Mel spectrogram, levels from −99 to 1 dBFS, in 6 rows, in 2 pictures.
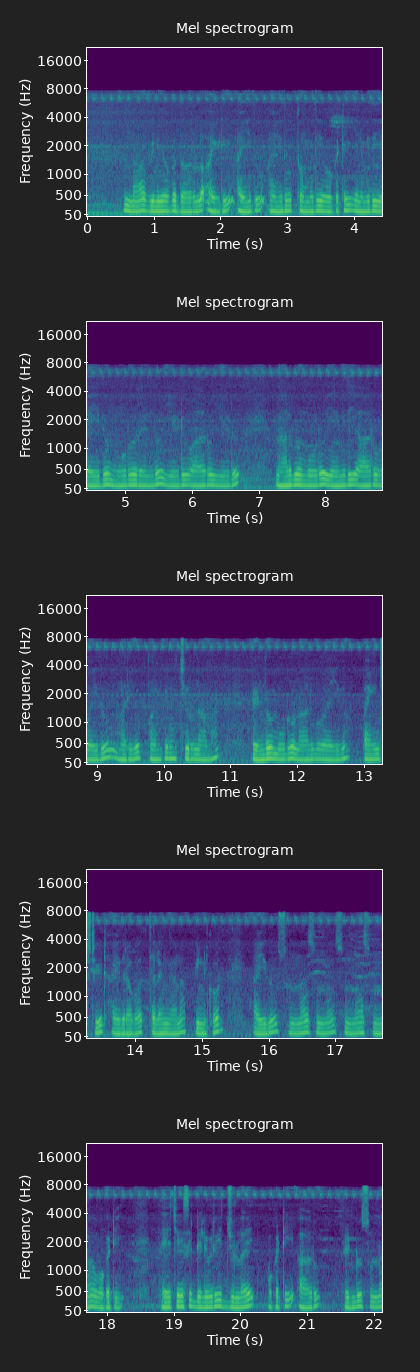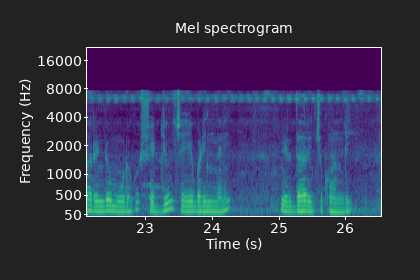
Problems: none marked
